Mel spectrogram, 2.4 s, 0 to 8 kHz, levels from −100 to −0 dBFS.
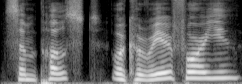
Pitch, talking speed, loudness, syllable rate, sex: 200 Hz, 150 wpm, -16 LUFS, 3.1 syllables/s, male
